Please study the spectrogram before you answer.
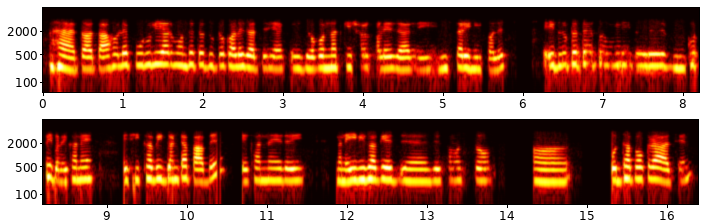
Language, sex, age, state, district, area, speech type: Bengali, female, 30-45, West Bengal, Purulia, urban, conversation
